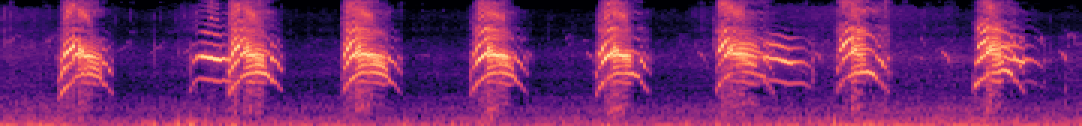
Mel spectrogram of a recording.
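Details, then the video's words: Cat giving high, thin mews, each rising then falling, repeated about once a second over a faint low hum. "Funny cat sound"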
